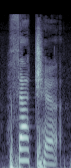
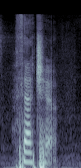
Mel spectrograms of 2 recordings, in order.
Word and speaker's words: Thatcher: 记住了，撒切尔夫人的正确的说法是 Mrs. Thatcher， OK， Mrs. Thatcher。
